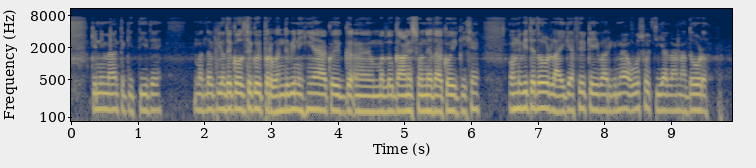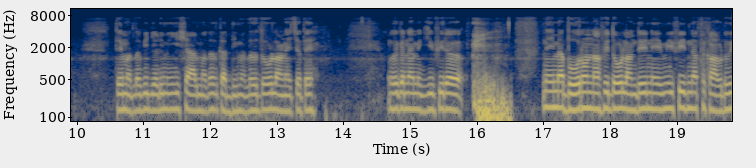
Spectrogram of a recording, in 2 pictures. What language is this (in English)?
Dogri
